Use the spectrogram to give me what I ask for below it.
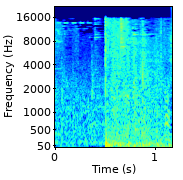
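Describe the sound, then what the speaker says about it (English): Gunfire in the video game Battlefield 1 suddenly bursts in halfway through, a dense, loud spray of shots layered with battle noise that carries on to the end. "Machine gun!"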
